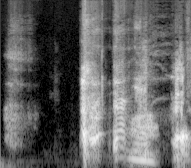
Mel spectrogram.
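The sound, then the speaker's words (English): A faint breathy sound, a pause, then three sharp coughs in quick succession, each a rough burst with a raspy throat-clearing edge, after hard laughter. “Yeah, I was laughing and I also I'd cough and I'm like, oh, God damn.”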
